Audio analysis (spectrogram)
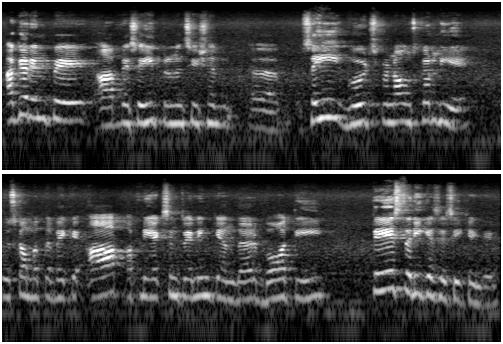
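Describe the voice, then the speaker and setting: A man teaching English pronunciation, explaining in Urdu and repeating each English word slowly to demonstrate it. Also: high-pitched, bright, forceful tone, roomy sound, a little hiss or hum, low-quality recording. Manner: switches between Urdu explanation and English examples. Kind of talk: pronunciation lecture.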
